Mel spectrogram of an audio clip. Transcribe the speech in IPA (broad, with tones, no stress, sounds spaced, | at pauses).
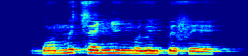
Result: ɡ͡b ɔ˨ m ɪ˦ t͡s ɛ˨ ɲ i˦˨ ŋ ʊ˨ l ĩ˨ k͡p ɪ˨ f e˨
